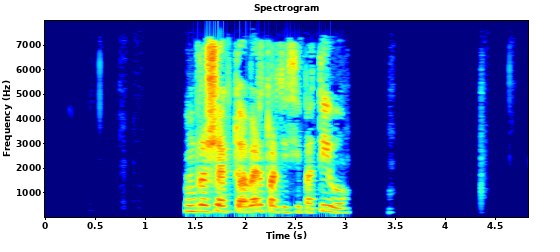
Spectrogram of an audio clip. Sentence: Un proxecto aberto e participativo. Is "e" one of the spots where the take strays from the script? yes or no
yes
